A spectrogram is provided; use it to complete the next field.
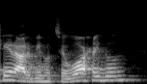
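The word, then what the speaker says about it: واحد: যেমন আমরা যদি 1 কে আরবিতে কি বলা হয়, এই যে 1 এর আরবি হচ্ছে ওয়াহিদুন, এটি হচ্ছে আরবি শব্দ। এই ওয়াহিদুনটা আমরা উচ্চারণ হচ্ছে এখানে লিখে দিয়েছি ওয়াহিদ।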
